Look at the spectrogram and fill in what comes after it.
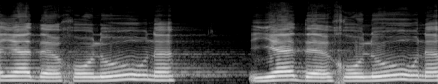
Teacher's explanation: huruf da berharakat sukun maka dia dibaca pantul atau Qalqalah karena huruf da yang berharakat Sukun adalah salah satu daripada huruf-huruf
